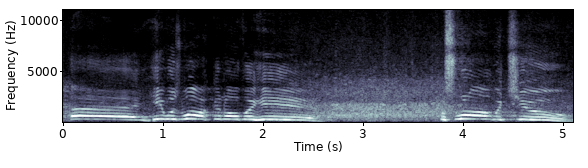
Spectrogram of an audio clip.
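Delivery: high, slow, stretched New Yorker yelling; New York accent shout. Retold or imitated. Comic mocking a New Yorker yelling at a taxi, in a high stretched shout. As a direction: ham up a brash New Yorker yelling at traffic. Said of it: "it's like".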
